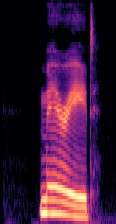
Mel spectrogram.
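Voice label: "married", English, female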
